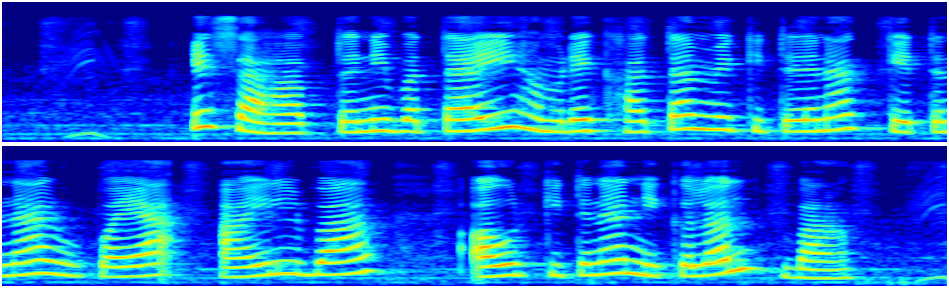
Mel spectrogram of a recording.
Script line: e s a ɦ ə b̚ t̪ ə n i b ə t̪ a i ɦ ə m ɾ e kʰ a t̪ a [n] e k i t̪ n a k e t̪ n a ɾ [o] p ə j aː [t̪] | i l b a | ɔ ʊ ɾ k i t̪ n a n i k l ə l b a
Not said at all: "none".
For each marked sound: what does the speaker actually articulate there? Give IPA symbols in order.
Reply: m, u, none

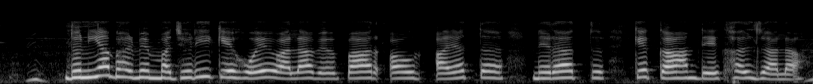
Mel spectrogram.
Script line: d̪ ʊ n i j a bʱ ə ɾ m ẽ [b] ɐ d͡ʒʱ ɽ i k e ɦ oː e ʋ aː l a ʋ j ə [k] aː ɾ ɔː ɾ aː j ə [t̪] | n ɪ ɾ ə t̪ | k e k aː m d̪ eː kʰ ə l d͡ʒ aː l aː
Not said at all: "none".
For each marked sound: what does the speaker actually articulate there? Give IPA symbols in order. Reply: m, p, t̪

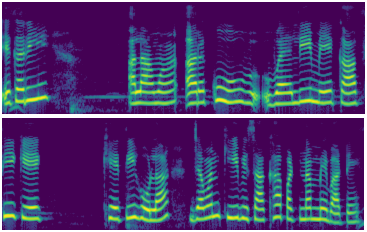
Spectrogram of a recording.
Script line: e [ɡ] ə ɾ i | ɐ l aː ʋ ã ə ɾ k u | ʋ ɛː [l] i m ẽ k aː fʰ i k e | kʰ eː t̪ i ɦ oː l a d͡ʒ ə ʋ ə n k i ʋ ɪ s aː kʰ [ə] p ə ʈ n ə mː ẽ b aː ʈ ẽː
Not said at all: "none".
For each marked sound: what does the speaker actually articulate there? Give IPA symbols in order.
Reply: k, l, a

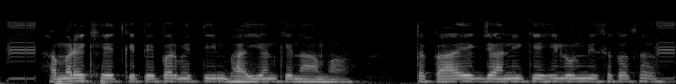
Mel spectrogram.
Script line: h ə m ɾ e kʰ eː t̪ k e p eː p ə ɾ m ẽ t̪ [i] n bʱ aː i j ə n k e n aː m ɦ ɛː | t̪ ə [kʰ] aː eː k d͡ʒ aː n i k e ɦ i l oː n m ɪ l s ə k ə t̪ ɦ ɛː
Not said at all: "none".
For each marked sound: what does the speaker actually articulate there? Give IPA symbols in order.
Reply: iː, k

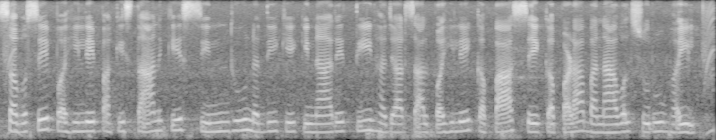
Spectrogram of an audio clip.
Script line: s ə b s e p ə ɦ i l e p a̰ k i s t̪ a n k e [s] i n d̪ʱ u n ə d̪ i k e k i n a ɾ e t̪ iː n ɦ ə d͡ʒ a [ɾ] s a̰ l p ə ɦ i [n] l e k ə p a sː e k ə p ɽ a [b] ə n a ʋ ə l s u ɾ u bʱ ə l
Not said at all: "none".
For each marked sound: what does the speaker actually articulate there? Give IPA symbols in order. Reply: s, ɾ, none, b

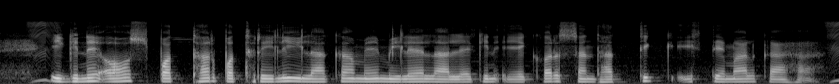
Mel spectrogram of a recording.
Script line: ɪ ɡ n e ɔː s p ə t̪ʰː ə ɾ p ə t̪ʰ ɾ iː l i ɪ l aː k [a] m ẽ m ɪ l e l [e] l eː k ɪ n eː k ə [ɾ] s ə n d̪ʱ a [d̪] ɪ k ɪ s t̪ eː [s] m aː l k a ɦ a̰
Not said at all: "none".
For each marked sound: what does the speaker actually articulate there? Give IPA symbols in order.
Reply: a, a, ɾ, t̪, none

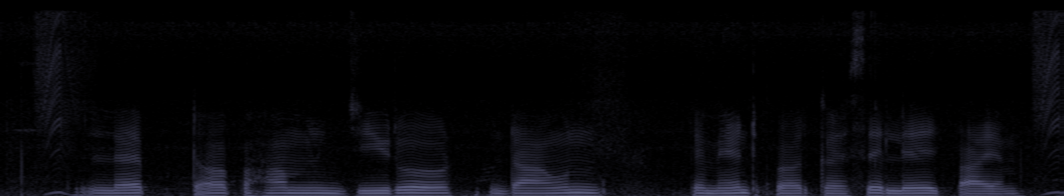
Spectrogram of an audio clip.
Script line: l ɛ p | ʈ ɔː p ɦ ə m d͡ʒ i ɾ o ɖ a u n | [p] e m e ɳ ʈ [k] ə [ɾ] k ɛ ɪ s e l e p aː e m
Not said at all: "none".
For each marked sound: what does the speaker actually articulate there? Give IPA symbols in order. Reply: p, p, ɾ

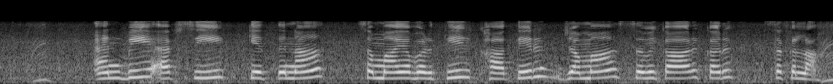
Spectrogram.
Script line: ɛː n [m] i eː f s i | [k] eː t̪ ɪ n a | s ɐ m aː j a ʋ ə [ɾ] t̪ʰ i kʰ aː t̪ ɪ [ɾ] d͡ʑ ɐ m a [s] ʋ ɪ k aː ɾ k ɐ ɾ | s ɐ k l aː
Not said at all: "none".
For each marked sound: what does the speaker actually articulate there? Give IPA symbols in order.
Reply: b, k, ɾ, ɾ, s

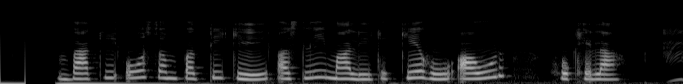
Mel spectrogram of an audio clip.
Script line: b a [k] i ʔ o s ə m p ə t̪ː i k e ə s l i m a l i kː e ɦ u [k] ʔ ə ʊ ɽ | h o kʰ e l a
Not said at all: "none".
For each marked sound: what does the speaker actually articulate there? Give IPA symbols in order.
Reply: k, none

